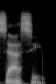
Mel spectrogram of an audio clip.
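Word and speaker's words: SASE: It's called sassy. It's pronounced sassy by the way.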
